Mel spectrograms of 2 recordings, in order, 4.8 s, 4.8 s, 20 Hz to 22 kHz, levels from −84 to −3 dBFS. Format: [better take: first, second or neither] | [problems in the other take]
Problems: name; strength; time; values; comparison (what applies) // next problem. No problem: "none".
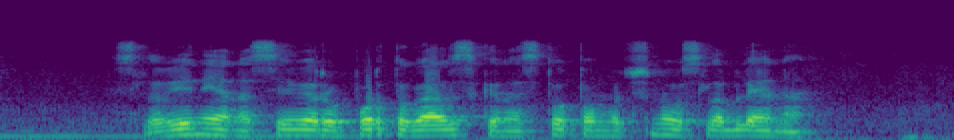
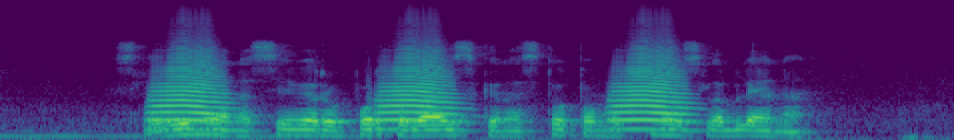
first | background sound (Brass instrument); 2 dB above the speech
